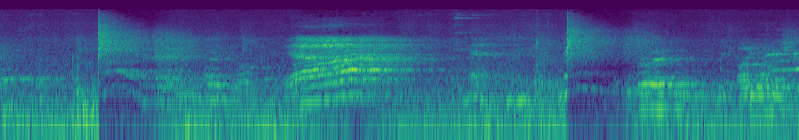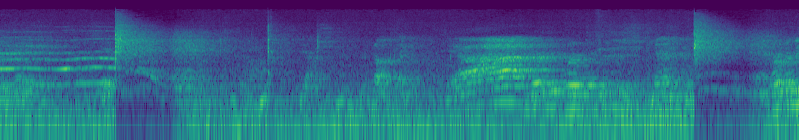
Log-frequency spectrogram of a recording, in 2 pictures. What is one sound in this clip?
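Bamboo swords strike with sharp cracks in a large echoing hall.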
